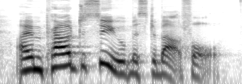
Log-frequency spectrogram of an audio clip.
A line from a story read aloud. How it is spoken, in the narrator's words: said in a fine, deep voice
